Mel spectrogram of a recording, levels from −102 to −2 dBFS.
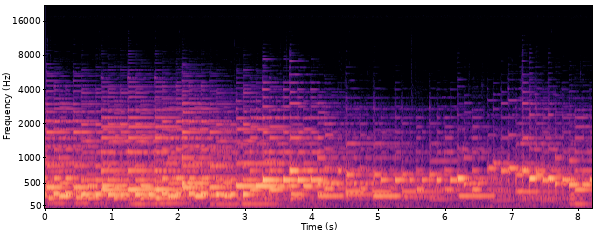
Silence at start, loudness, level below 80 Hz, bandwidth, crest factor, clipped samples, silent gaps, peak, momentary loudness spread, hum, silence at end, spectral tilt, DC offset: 0 s; -24 LUFS; -58 dBFS; 5.8 kHz; 14 dB; under 0.1%; none; -10 dBFS; 11 LU; none; 0 s; -8.5 dB/octave; under 0.1%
